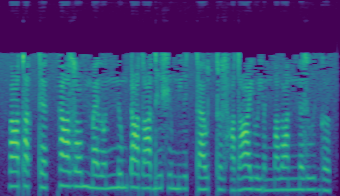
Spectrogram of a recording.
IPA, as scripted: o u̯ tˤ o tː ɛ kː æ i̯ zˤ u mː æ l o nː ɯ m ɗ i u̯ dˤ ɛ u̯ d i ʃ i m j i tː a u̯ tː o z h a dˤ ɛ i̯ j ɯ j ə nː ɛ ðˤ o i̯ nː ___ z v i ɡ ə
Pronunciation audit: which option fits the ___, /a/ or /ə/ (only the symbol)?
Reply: ə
